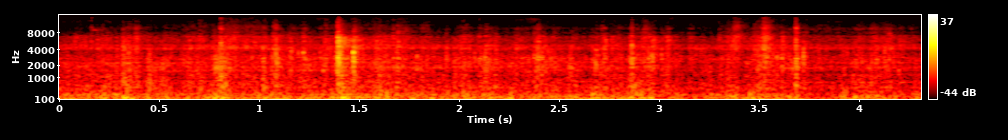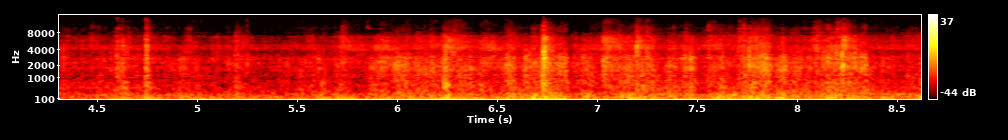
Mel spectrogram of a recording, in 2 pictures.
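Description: Bobsled coaster car rumbling down its rail track, with scattered clicks and rattles. The rumble gets louder about halfway through.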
